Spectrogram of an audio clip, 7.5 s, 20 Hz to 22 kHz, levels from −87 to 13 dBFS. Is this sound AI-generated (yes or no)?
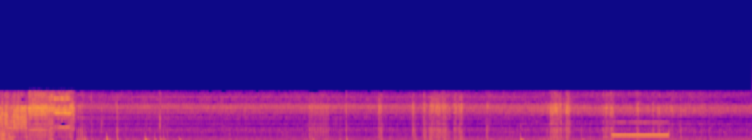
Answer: no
